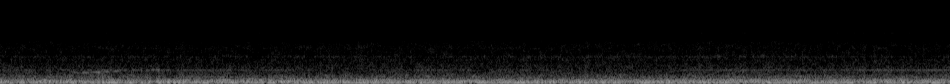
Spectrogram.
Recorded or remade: remade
